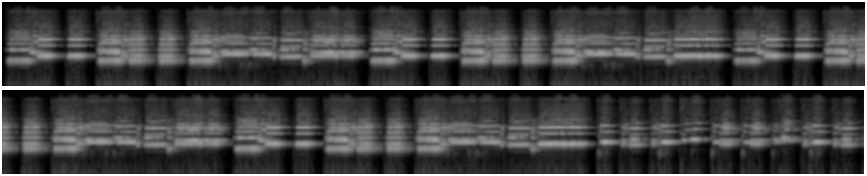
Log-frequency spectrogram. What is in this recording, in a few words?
waltzes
